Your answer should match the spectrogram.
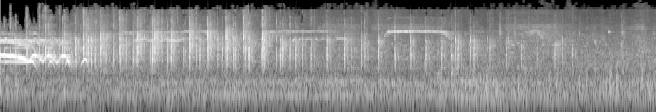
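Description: Spectators clapping and cheering for a horse-and-rider round, with cheering voices at the start and two long whistles in the middle; the clapping thins out and fades toward the end.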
